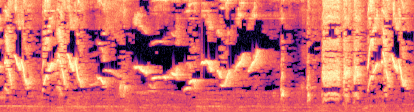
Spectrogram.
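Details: Oriental magpie-robin singing insistently, played to spur a mute magpie-robin into song: rapid sweeping whistles mixed with harsh buzzy squawks, a rising slurred note, and dense scratchy bursts toward the close.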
